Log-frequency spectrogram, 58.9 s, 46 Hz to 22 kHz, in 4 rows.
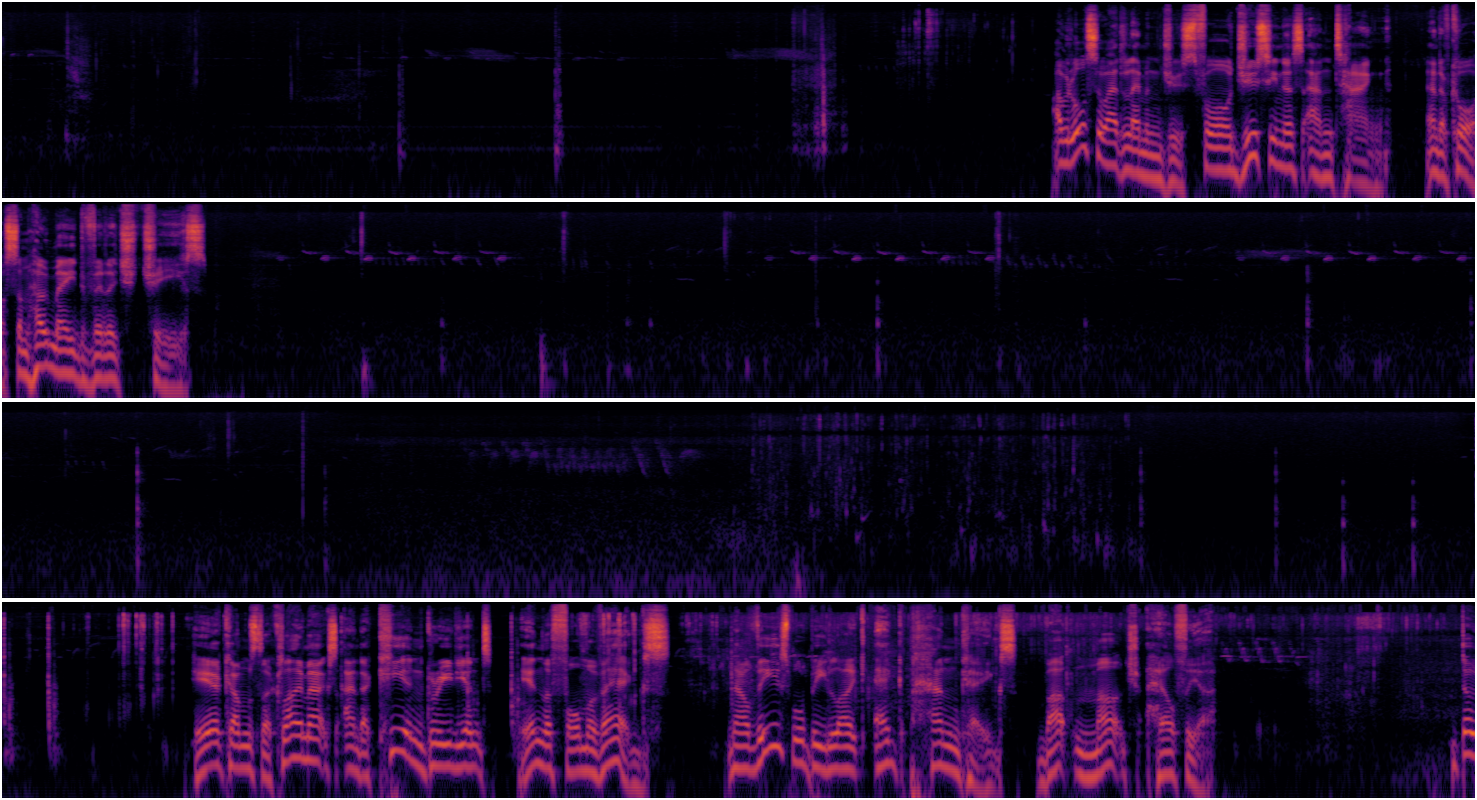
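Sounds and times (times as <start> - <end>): rustling: 57.2 - 58.7.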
